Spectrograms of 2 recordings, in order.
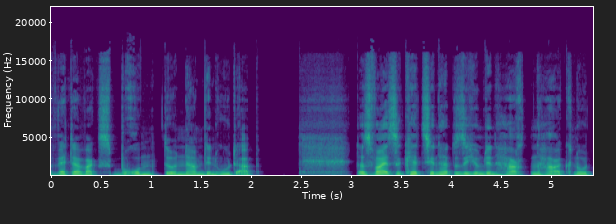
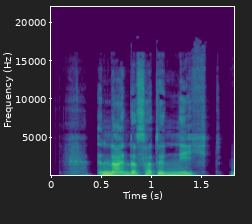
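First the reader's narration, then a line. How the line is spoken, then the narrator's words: Sharp old woman. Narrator (German): widersprach Oma Wetterwachs scharf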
